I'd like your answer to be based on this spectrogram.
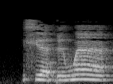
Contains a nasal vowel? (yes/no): yes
